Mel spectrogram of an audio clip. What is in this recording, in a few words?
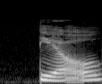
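"diu", Mandarin Chinese, third tone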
